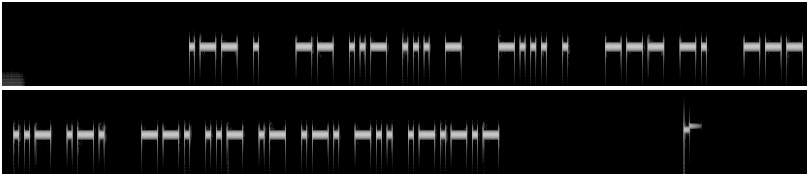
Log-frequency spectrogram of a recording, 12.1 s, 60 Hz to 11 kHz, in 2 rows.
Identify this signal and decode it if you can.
Morse code, heard as a keyed tone, about 30 wpm, 700 Hz. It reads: WE MUST BE ON OUR GUARD.
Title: Sentences from Top 1000 Words - Review Part 4 - 30wpm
